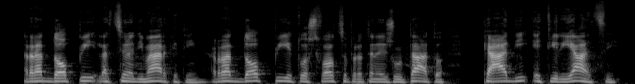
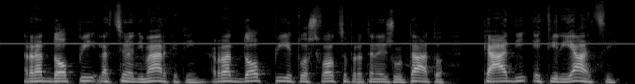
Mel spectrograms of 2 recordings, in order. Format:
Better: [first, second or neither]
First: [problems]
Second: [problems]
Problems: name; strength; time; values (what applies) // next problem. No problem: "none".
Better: first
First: none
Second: high-pitched whine; noticeable; throughout; 2.5 kHz, 15 dB below the speech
